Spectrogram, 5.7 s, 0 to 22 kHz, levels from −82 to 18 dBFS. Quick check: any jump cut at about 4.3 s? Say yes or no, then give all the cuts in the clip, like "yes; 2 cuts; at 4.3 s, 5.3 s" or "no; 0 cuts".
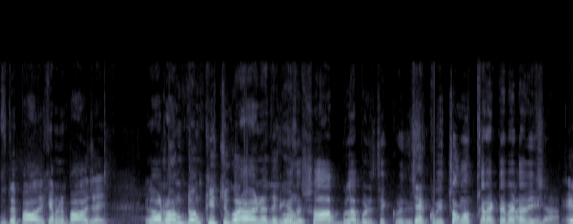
yes; 1 cut; at 4.3 s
